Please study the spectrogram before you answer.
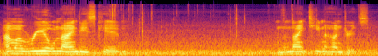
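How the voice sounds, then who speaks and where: A woman's voice: on the low side, unhurried, very noisy. A woman in her thirties from the Chicago area, chatting bluntly and candidly with viewers on a casual livestream and swearing freely. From Chicago area, USA. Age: 30s. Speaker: vlogger answering viewers live.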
